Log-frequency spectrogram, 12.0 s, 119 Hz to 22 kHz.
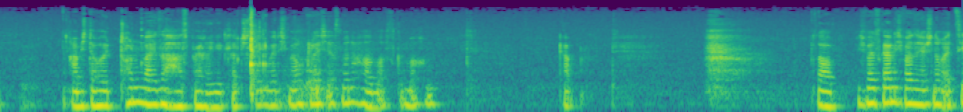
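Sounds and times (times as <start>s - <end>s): woman speaking: 0.8s - 5.6s, 7.0s - 7.4s, 10.2s - 12.0s.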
